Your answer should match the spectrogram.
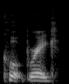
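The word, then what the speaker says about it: Coatbridge: He was from Well, it's spelled Court Bridge, isn't it? But he said Court Brig.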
